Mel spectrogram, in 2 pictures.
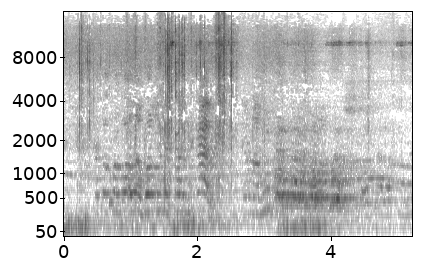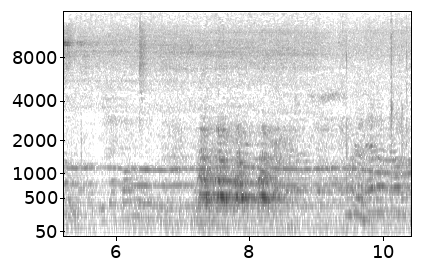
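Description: Small scruffy terrier-mix dog barking and whining in short bouts: near the start, around three to four seconds in, and again near eight seconds.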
